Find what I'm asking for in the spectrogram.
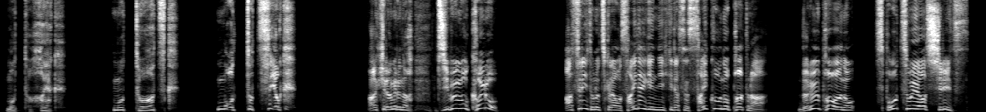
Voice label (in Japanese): スポーツウェアCM力強い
